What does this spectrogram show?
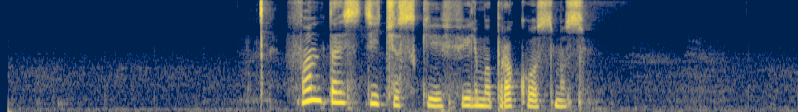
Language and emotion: Russian, positive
